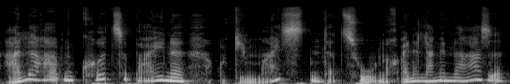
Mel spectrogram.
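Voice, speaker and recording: Guy doing a storybook fairy lady, way up high, breathy, gentle and patient. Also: expressive, slow, exaggerated voice. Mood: amused, knowing. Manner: soft, patient, knowing. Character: gentle, teasing young fairy woman, sisterly. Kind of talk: audiobook storytelling.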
